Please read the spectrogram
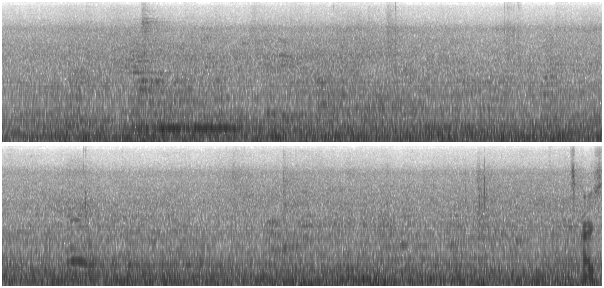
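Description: Steady din of a busy mall food court: a constant low rumble under indistinct background voices.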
